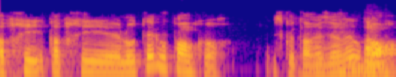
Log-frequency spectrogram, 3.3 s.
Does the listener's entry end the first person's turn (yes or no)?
yes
